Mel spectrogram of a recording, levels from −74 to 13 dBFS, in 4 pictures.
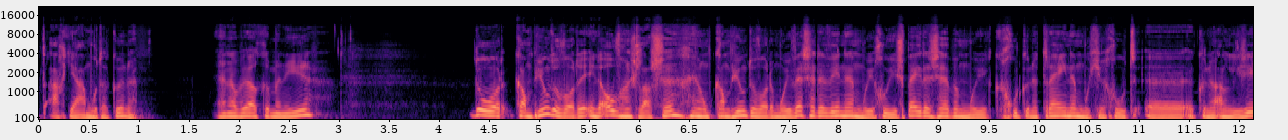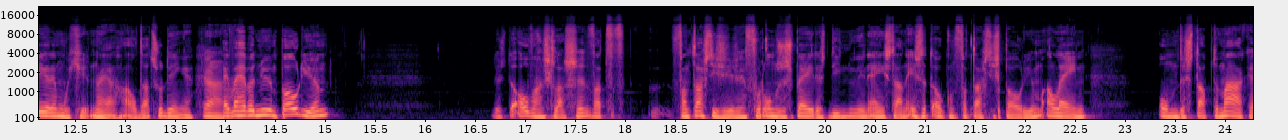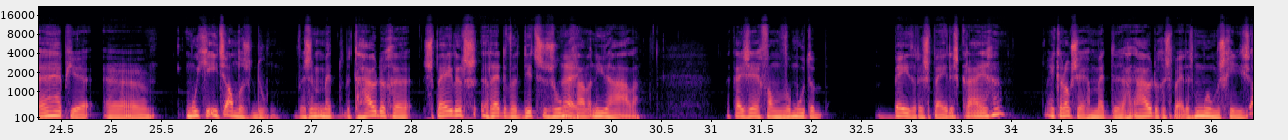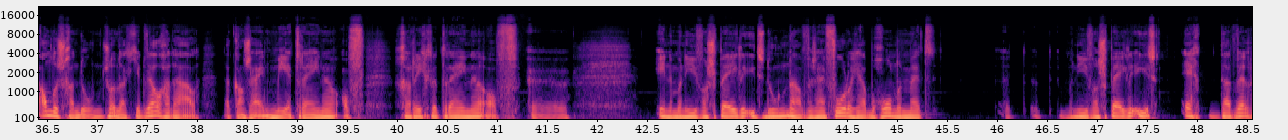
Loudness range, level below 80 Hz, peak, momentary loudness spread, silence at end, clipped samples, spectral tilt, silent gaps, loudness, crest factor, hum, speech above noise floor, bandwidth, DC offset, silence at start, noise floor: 5 LU; -38 dBFS; 0 dBFS; 8 LU; 0 s; under 0.1%; -6 dB/octave; none; -11 LUFS; 12 dB; none; 53 dB; 11.5 kHz; 0.6%; 0.05 s; -63 dBFS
